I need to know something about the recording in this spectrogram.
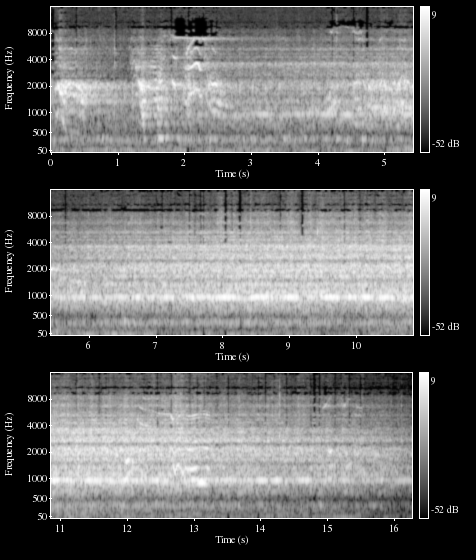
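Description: Underwater hydrophone recording of a passing boat: engine and propeller noise with steady humming tones swells to its loudest in the middle and fades near the end. It drowns out faint dolphin whistles, which show through briefly in the first few seconds.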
